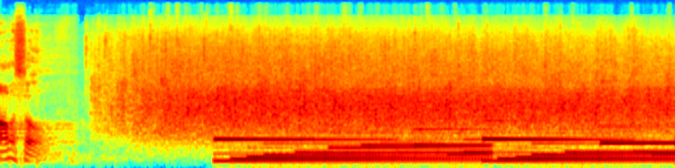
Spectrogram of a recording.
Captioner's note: audience cheering; gentle music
